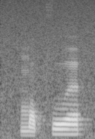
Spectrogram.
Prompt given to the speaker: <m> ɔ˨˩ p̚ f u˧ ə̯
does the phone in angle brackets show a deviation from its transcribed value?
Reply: no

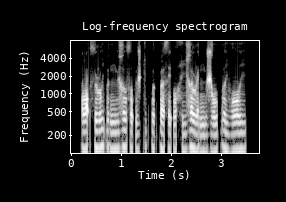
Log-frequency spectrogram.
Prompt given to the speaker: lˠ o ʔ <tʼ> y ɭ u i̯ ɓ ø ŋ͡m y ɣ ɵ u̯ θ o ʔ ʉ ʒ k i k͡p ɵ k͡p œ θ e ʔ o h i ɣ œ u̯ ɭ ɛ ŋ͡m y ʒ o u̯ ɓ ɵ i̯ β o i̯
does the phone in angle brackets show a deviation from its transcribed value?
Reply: yes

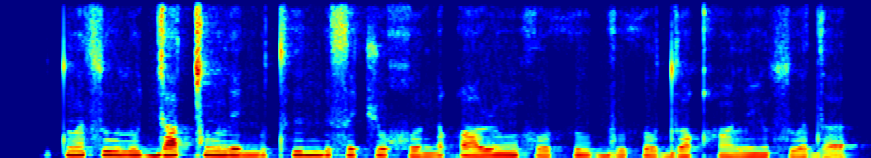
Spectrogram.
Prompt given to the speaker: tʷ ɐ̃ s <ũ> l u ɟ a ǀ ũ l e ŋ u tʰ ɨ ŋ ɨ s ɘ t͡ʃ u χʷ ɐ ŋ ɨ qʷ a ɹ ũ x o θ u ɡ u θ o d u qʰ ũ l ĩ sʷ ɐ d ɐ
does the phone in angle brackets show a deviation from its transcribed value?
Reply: yes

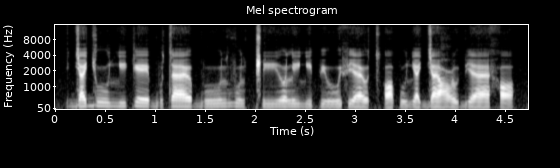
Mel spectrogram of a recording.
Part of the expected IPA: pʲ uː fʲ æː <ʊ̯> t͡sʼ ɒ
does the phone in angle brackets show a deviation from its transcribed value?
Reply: no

